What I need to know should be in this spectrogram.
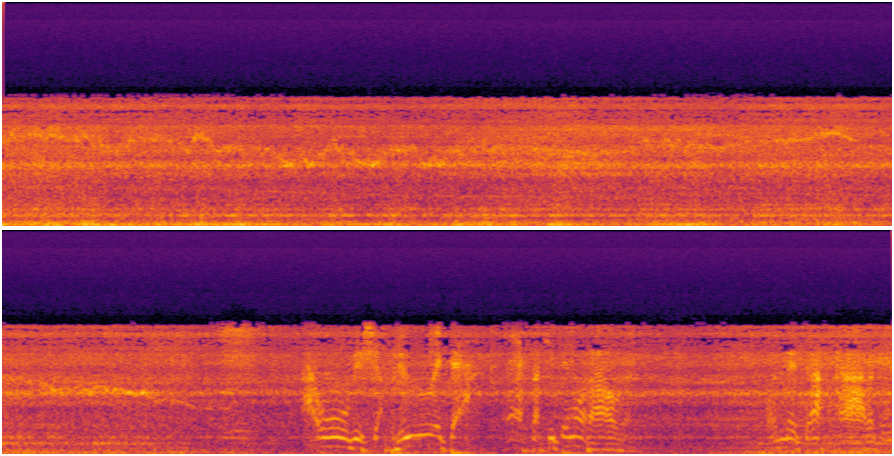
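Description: Wind buffets a microphone while riding.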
